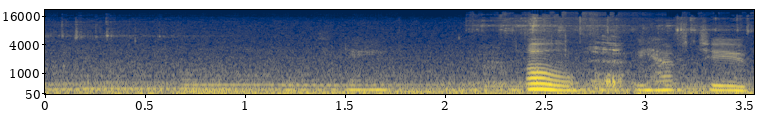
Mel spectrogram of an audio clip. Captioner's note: whispers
